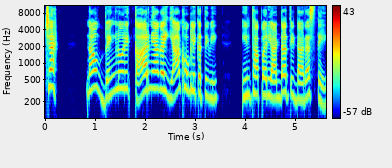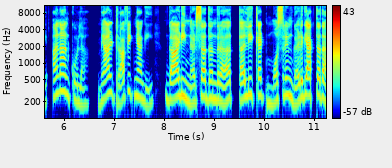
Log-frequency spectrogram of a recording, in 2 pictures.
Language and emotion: Kannada, angry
